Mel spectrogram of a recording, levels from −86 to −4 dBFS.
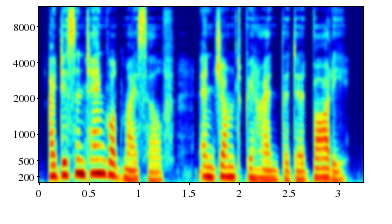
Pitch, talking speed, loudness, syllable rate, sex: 185 Hz, 165 wpm, -16 LUFS, 5.8 syllables/s, female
